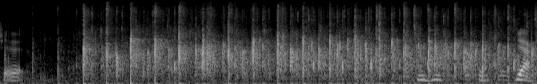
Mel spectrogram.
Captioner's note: applause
